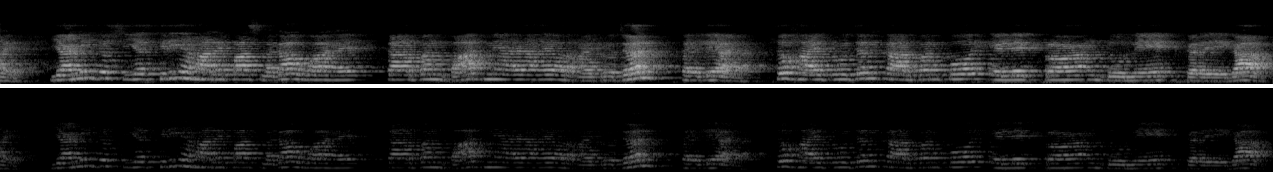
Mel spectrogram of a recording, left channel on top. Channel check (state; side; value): quieter; right; 19.3 dB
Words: यानी जो CH3 हमारे पास लगा हुआ है, कार्बन बाद में आया है और हाइड्रोजन पहले आया, तो हाइड्रोजन कार्बन को इलेक्ट्रॉन डोनेट करेगा।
